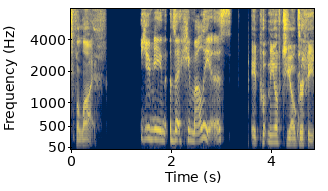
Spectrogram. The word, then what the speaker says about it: Himalayas: ] up about how the correct way to say it is he Molly and this put me off the Himalayas for life you mean the Himalayas it put me off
